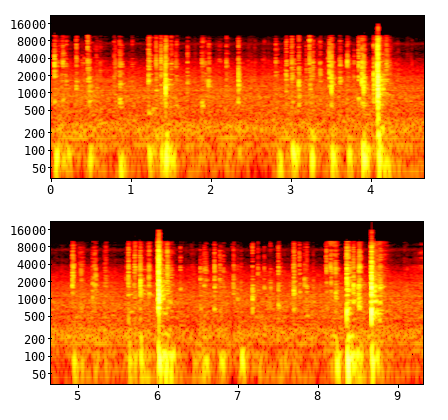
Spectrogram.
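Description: Fast, irregular clicks of a computer keyboard while Python code is typed, close and crisp, with short pauses between bursts of keystrokes and no talking.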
